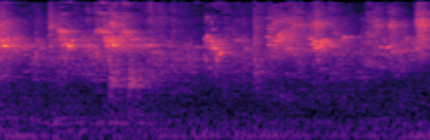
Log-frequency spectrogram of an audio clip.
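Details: Kept budgerigar voices: repeated raspy, buzzy chirps roughly every half second, high and scratchy, forming continuous chattering with a faint low hum underneath.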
